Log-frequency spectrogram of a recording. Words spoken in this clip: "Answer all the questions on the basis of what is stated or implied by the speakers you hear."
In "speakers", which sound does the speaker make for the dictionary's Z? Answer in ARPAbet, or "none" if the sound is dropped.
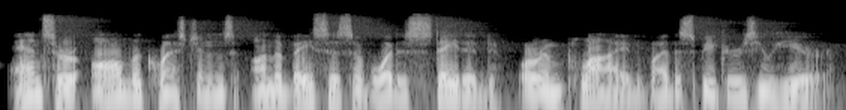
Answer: Z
